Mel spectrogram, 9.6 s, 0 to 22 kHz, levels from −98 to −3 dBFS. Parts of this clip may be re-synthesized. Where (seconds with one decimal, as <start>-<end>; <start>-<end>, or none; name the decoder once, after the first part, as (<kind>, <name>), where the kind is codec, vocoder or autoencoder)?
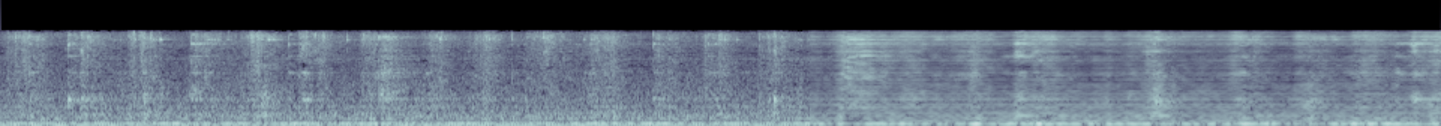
5.4-9.6 (vocoder, HiFi-GAN)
